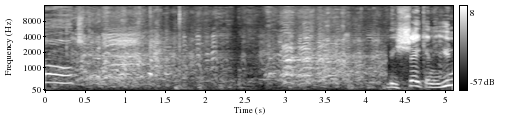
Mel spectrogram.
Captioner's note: audience laughs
